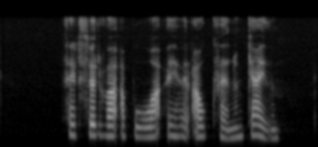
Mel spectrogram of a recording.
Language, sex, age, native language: Icelandic, female, 40-49, Icelandic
